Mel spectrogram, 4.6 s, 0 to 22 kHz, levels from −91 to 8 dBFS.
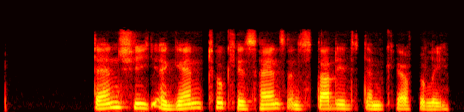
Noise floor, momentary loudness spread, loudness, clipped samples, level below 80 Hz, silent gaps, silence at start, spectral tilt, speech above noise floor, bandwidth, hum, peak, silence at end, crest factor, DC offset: -82 dBFS; 6 LU; -20 LUFS; under 0.1%; -60 dBFS; none; 0.95 s; -6 dB/octave; 63 dB; 7.6 kHz; none; -2 dBFS; 0.15 s; 18 dB; under 0.1%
